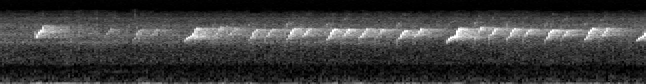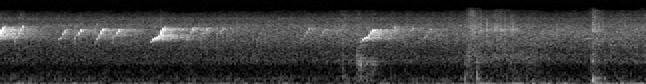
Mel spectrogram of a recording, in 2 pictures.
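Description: A small bird singing a long series of rapid, high chirps in quick clusters for about six seconds. Near the end come a couple of footsteps on a gravel and leaf-litter track.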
